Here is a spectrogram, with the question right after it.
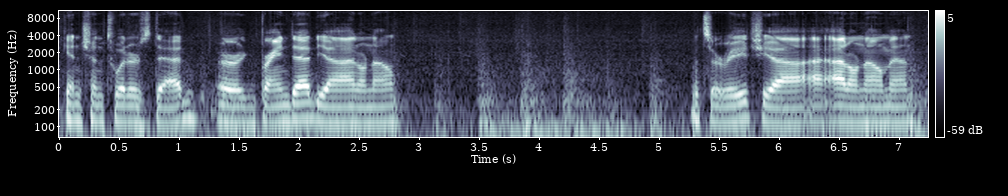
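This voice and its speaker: A man's voice: lowish voice, level tone, measured pace, vocal fry, long pauses, soft background music. A young man streaming a game from home, chatting casually with viewers, answering their questions in a blunt, rambling way. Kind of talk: casual chat with livestream viewers while gaming.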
